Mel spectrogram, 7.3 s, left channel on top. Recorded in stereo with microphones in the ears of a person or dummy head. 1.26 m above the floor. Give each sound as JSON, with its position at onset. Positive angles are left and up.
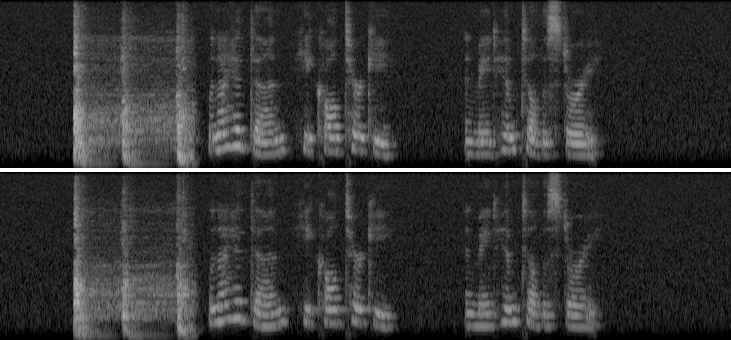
{"t": 0.7, "sound": "running footsteps", "side_deg": 45, "distance_m": 1.7}
{"t": 2.1, "sound": "a woman speaking", "side_deg": 65, "distance_m": 2.5}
